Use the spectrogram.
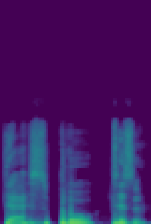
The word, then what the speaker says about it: despotism: Now, it doesn't sound right to me even as I say it now, despotism. But I checked it up. It's right. You're meant to pronounce it despotism.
